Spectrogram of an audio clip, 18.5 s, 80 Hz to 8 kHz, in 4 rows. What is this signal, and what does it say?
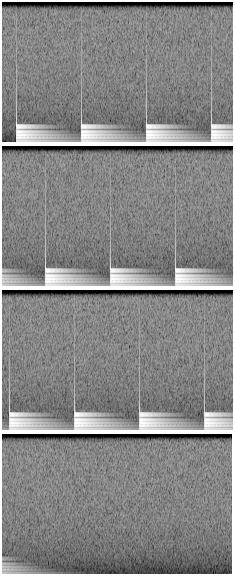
Clock strike, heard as a bell. 11. Eleven o'clock.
